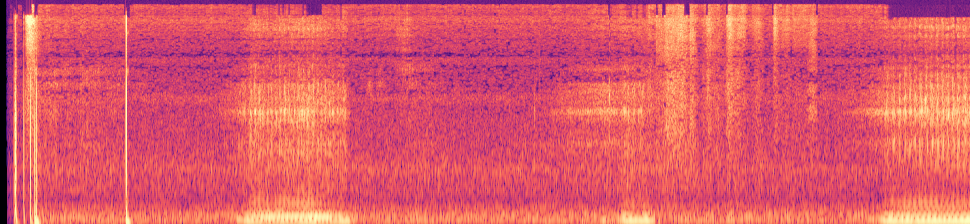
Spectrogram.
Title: Funny Labrador snoring like a grandpa. Watch till the end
